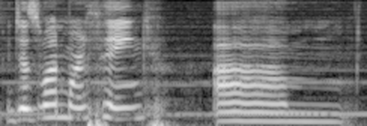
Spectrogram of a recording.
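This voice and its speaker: A Brazilian woman whose first language is Portuguese hosts a casual storytelling livestream. She talks to viewers in a loose, rambling way with many filler words, at a middling pitch, with music behind her. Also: very slow, a bit bright. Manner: rambling, peppered with "like". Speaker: host, storyteller and writer.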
